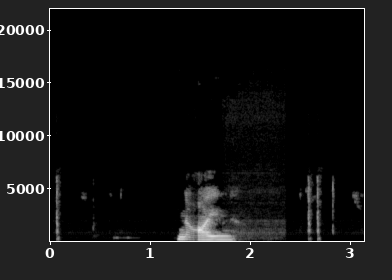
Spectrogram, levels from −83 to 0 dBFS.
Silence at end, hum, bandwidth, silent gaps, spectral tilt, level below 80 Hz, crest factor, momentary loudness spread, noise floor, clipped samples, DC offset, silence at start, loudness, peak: 0.45 s; none; 7 kHz; none; -6 dB/octave; -72 dBFS; 22 dB; 24 LU; -66 dBFS; under 0.1%; under 0.1%; 0.05 s; -19 LUFS; -2 dBFS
